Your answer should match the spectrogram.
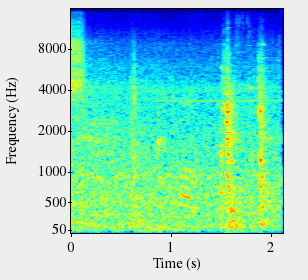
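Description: Two short breathy puffs of laughter near the end, over a steady low hum of outdoor background noise.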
